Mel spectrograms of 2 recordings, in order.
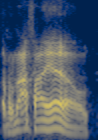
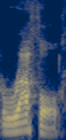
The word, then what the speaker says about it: Raphael: His name is pronounced Raphael, not Raffle.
